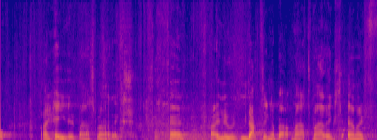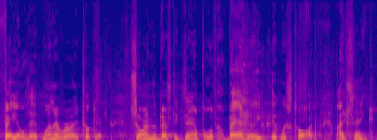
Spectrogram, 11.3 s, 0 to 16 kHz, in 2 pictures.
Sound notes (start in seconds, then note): 1.9 laughter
